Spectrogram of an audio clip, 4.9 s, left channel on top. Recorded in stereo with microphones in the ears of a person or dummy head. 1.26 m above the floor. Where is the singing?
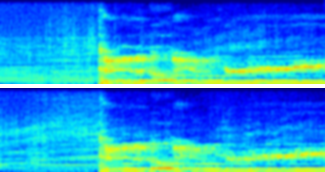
45° left (ahead or behind), 1.4 m.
